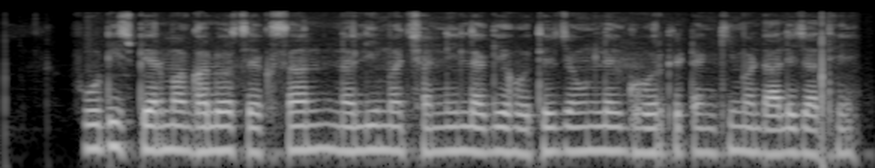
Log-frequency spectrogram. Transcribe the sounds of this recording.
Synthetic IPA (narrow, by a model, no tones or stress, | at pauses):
fuːʈispeəɾmãɡʱɐlõseɐksənːɐlimãt͡ʃʰɐnːilɐɡeɦoːt̪ed͡ʒɐʊnləeɡʱoːɾkeʈɐ̃ŋkimẽɖaːled͡ʒaːt̪eː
